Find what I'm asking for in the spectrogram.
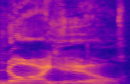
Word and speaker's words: Nihil: Maybe not Nye Hill stuff, but something a little more interesting, you know, a better. – Listen, you got to say it right. It's the Nihil.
